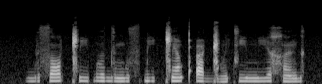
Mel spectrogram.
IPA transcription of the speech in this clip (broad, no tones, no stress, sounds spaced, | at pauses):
b ɵ s ɔ ǁ i ɓ ʊ d ɵ m u s ɓ i ǁ ẽ qʼ ɵ ɡ͡ǁ ɔ̃ c i m i χ ə̃ ɡ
